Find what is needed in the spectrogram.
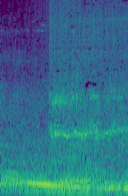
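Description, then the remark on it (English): A race car's engine rumbles steadily, then tires squeal sharply as it brakes into the pit stop, the screech holding for over a second over the low motor drone. “Oh, and it looks like Carpenter and Helio are coming in for pit stops too.”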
